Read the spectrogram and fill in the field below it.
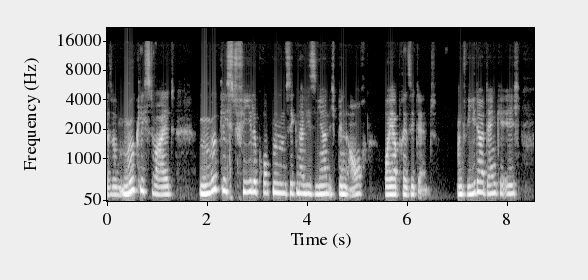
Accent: United States; weil ich kenne das als Amerikanerin immer. Also die deutsche Hälfte von mir sagt immer

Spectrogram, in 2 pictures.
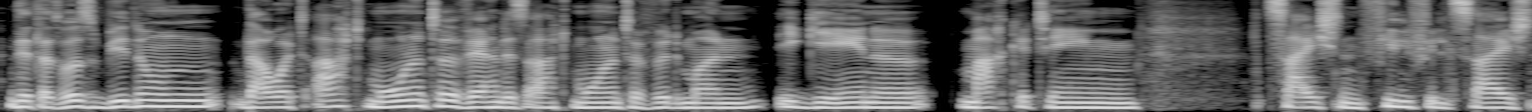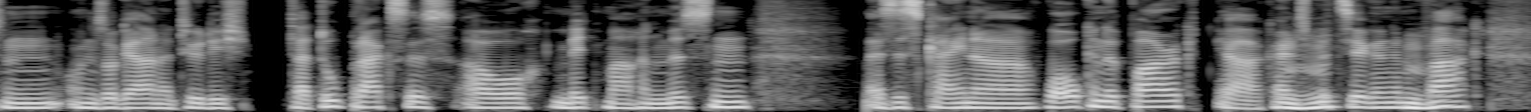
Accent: Rio de Janeiro, Brazil; Ich komme aus Brasilien, aus Rio.

